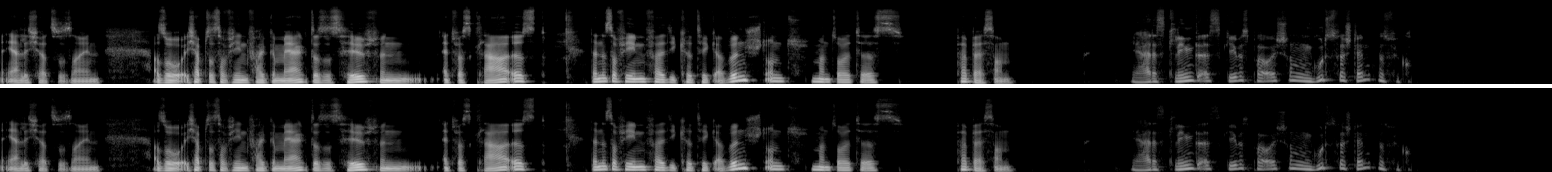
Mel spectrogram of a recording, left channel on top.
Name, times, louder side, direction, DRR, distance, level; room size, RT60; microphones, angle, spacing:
voice 1, 0.0-5.3 5.6-9.0 9.6-10.1, left 1 dB, 30° left, 1.2 m, -24 dB
voice 2, 11.3-14.1, left 2 dB, 85° left, 4.4 m, -35 dB
head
